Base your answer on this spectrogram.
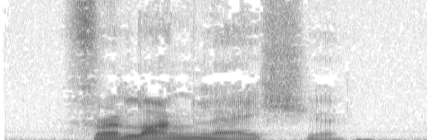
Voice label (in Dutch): "verlanglijstje", Dutch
